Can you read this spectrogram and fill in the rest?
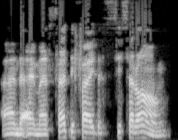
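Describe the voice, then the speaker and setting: A middle-aged man from Japan with a Japanese accent, telling stories casually as an interview guest in halting, informal phrasing. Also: medium pitch, fairly bright tone, no room sound. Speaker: podcast guest, home brewer.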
